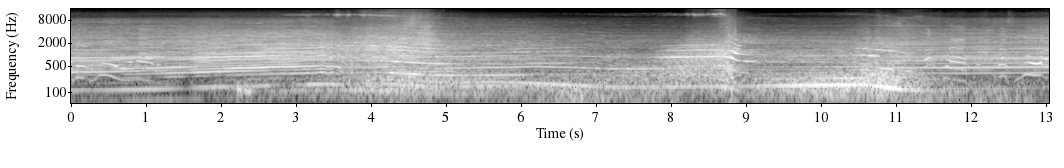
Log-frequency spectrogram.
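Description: Aston Martin Valkyrie hypercar engine screaming at high revs on a race track, rising and falling through gear changes with sharp peaks and sustained high-pitched wail, loud and close throughout.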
